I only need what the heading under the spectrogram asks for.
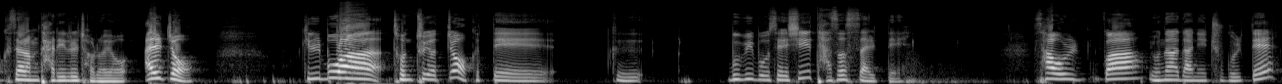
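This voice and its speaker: A woman's voice: mid-range voice, lively intonation, slow pace, fairly bright tone. A middle-aged woman evangelist giving a morning devotional sermon, telling the story with animation and acting out the quoted dialogue.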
